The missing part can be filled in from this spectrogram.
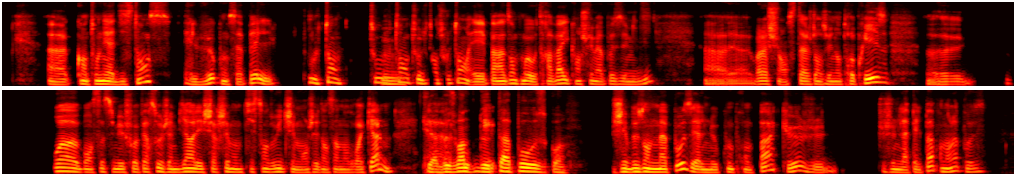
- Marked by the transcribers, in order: other background noise
- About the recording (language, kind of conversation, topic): French, advice, Comment gérer ce sentiment d’étouffement lorsque votre partenaire veut toujours être ensemble ?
